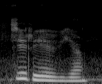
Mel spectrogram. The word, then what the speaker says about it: деревья: Деревья. The stress changed its place and now it's on the second syllable.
